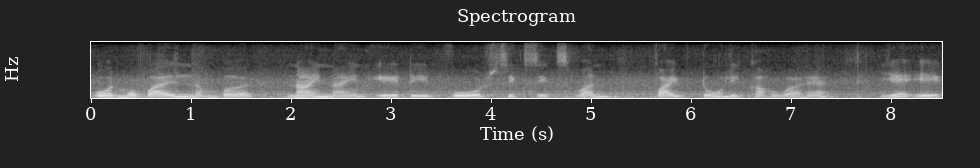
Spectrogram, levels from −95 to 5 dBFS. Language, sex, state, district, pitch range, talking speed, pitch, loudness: Hindi, female, Punjab, Pathankot, 200-245 Hz, 125 wpm, 220 Hz, -16 LUFS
